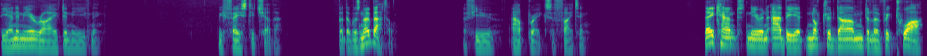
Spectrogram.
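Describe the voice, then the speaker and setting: A man playing a loyal French duke and military commander in an audio drama, with a measured, formal delivery. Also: fairly low pitch, fairly even intonation, dry recording, studio quality, lightly acted. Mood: grave recounting.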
